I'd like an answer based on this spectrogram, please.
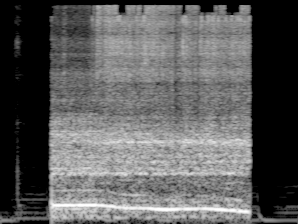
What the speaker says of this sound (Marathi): आता हे मिक्सरमध्ये बारीक करून घ्यायचा हा मसाला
